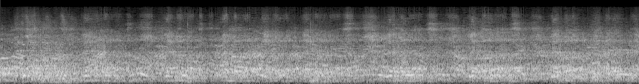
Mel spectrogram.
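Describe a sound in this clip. Young men's voices call out across a large echoing gym.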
